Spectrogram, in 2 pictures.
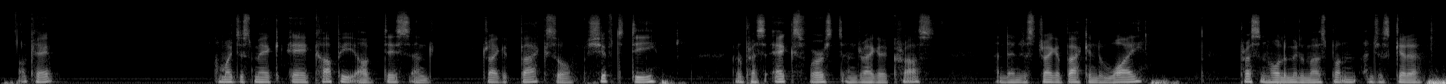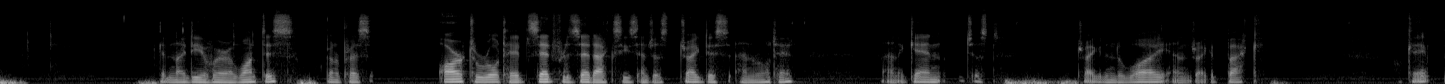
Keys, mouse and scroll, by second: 2.6-4.7 middle drag, 5.0 middle click, 7.4 middle click, 11.2 shift+d, 15.2 click, 20.8-23.8 drag, 23.8 r.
